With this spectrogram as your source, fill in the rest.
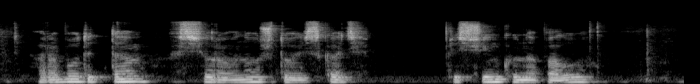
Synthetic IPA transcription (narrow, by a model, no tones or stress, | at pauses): rɐbot̪ət̚ʲt̪am | fsʲoɾɐvnoʂt̪oɪskatʲ | pʲɪɕiŋkʰʊnəpɐlˠu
